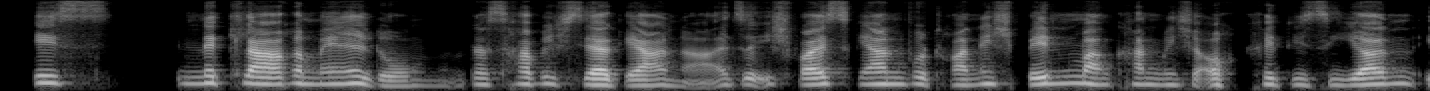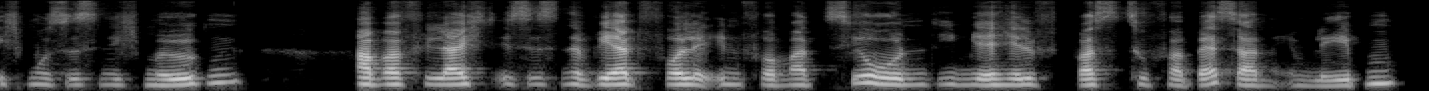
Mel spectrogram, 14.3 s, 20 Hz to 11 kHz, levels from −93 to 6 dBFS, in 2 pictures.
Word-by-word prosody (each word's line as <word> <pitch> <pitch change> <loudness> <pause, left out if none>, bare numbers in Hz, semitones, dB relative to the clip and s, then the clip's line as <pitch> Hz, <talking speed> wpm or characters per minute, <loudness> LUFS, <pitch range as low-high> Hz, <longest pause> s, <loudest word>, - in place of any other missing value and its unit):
ist 225 -1 -6 0.3
'ne 215 +2 -3
klare 205 -2 +5
Meldung. 160 -8 -6
Das 185 +1 -11
habe 200 0 -4
ich 195 -1 -11
sehr 175 -2 +6
gerne. 160 -2 -2
Also, 170 +2 -9
ich 185 - -14
weiß 185 +1 +2
gern, 195 0 -1
wo 195 - -5
dran 170 +1 -6
ich 205 0 -9
bin. 205 +3 -1
Man 190 -4 -1
kann 185 -1 -9
mich 175 0 -12
auch 175 0 -5
kritisieren. 180 +2 -2
Ich 185 0 -17
muss 180 -2 -12
es 170 0 -11
nicht 170 0 -17
mögen. 190 +10 +1 0.6
Aber 190 -1 +7
vielleicht 185 0 +3
ist 190 -1 -13
es 190 0 -14
'ne 185 -3 -6
wertvolle 185 -1 +6
Information, 175 +2 0
die 185 +1 -14
mir 170 -1 +1
hilft, 175 +1 -2
was 170 0 +1
zu 185 - -12
verbessern 165 -1 -1
im 155 -1 -19
Leben. 165 +9 -4
185 Hz, 175 wpm, -24 LUFS, 170-195 Hz, 0.6 s, Aber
